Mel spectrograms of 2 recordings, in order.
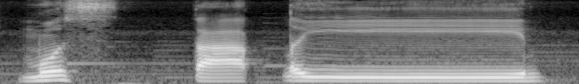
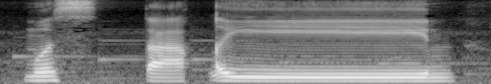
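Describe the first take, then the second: The two takes are said the same way.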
